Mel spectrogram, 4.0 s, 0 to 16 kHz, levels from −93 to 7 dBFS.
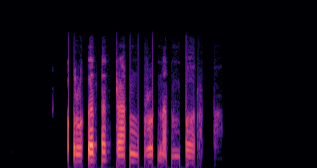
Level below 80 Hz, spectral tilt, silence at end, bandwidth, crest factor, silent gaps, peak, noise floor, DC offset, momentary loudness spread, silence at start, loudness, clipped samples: -68 dBFS; -6.5 dB/octave; 1.25 s; 7 kHz; 24 dB; 1.05-1.09 s, 2.54-2.66 s; -6 dBFS; under -90 dBFS; under 0.1%; 13 LU; 0.9 s; -27 LUFS; under 0.1%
